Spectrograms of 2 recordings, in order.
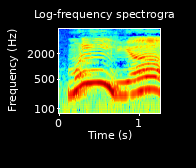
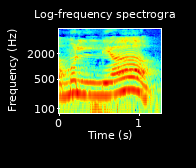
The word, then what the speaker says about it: मूल्य: म को बड़ा ऊ मू, आधा ल, मूल्य, मूल्य।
